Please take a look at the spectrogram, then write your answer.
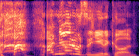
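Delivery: high, drawn-out gotcha; mock triumph. Friend spotting the lie in the game, mock-triumphant. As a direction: crow it high and slow. Acted skit, guessed the lie.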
